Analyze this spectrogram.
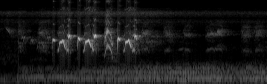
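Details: Sooty-headed Bulbul kept as a calling and tutor bird in Lubuklinggau, meant to make wild bulbuls answer and approach. One short, loud burst of about seven quick bubbly whistled notes, then steady low background hum.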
